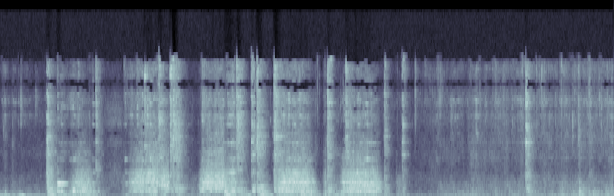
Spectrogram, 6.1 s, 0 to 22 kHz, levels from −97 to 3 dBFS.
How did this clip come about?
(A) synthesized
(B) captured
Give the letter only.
B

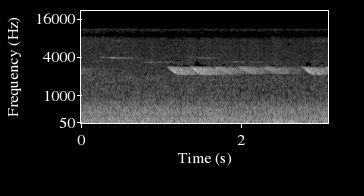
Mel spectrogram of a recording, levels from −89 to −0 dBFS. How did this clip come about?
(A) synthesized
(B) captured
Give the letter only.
B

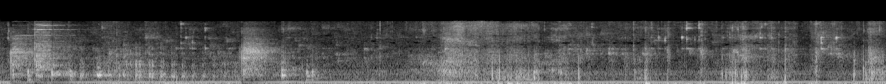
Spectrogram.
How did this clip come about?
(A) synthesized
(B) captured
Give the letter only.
A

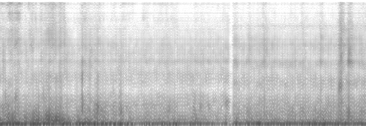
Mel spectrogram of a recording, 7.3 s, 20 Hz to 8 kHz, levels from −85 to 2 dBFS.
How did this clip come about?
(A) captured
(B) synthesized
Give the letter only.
B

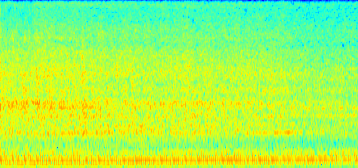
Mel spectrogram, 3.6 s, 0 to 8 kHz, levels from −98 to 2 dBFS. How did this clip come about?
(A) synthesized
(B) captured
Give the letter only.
B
